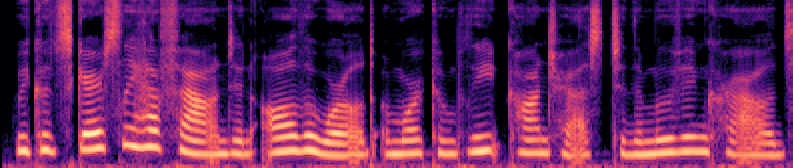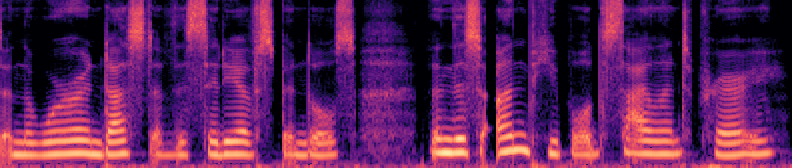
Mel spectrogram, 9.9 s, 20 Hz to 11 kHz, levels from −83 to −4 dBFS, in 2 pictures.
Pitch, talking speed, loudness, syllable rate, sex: 230 Hz, 195 wpm, -17 LUFS, 4.8 syllables/s, female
